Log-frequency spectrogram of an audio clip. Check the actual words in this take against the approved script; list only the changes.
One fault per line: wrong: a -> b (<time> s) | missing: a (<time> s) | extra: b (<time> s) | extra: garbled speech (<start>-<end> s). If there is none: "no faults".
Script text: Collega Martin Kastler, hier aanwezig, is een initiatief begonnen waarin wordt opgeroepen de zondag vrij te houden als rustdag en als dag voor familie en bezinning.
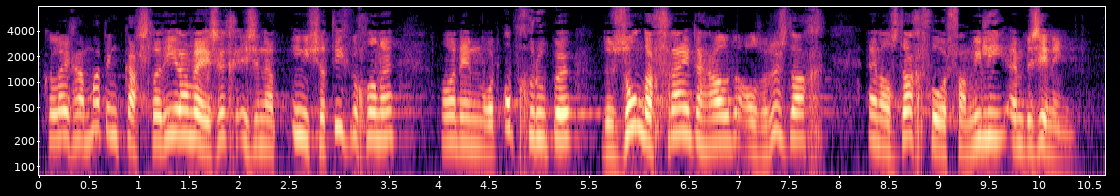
no faults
